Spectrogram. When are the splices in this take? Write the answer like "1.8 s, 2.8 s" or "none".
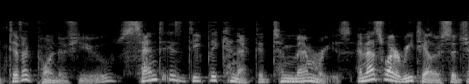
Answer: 3.5 s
